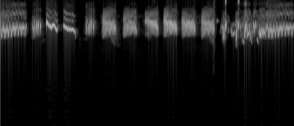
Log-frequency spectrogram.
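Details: Calandra lark song: a few quick whistled slurs, then regularly spaced rasping buzzy notes, closing in a dense scratchy chatter. Nothing else is heard.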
